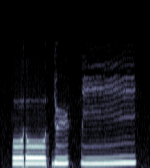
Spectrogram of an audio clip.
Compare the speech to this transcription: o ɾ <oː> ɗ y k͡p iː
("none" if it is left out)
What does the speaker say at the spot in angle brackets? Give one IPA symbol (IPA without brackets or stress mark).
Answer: oː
